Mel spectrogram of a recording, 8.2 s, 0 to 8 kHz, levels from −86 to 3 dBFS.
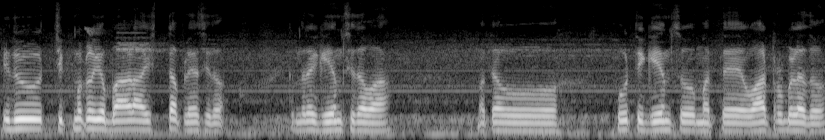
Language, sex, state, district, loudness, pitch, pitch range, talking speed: Kannada, male, Karnataka, Raichur, -17 LUFS, 135 Hz, 125-145 Hz, 130 wpm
